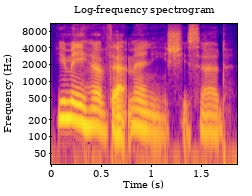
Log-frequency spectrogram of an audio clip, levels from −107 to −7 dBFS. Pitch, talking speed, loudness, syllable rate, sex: 145 Hz, 225 wpm, -19 LUFS, 4.9 syllables/s, female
